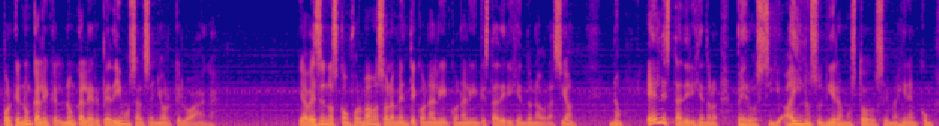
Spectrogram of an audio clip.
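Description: A man preaching a sermon, swinging between loud emphatic calls and quiet prayerful passages, repeating phrases for emphasis. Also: medium pitch, a little fast, slight background noise.

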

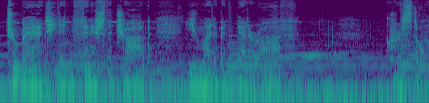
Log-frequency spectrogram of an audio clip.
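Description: A man's voice: low voice, fairly even intonation, unhurried. An actor playing a bitter, cruel male professor who sneers and insults his students, over a music score. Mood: contemptuous.

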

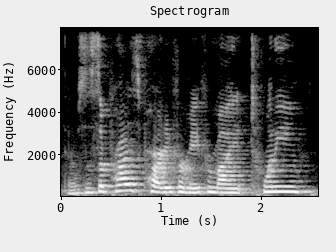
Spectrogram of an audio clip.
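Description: A woman's voice: on the high side, quick pace, lightly acted. A woman playing a frantic, easily overwhelmed young woman in an improv comedy scene. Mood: distressed. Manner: frantic and dramatic. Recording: roomy echo, faint noise.

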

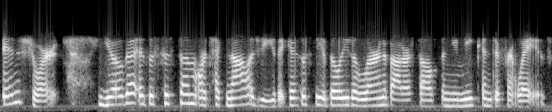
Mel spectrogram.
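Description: A middle-aged woman speaking in a calm, measured, instructional manner, like a yoga teacher guiding a class. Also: mid-range voice, dry recording. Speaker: yoga instructor, interview guest. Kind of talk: interview talk with guided breathing and pose instruction. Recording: tinny narrow phone-like line.

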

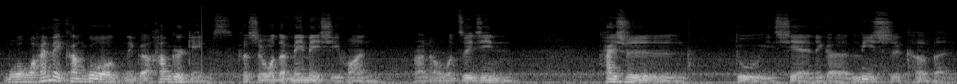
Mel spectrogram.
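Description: A distant, noisy recording of a man with a low voice. He is a native English speaker using foreign-accented Mandarin, halting and very unhurried, as in a relaxed language exchange. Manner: halting, hesitant learner's Mandarin. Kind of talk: casual language-exchange chat. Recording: distant microphone, clearly noisy background.

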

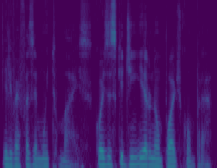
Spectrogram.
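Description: Brazilian guy preaching, heartfelt storyteller, middle pitch, dry close sound. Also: little pitch movement, a little fast, no room sound. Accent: Brazilian Portuguese. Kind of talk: sermon with personal testimony.

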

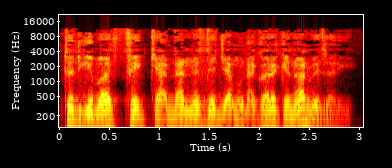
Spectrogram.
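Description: A man voicing a cold, measured woman who speaks firmly and without mercy, in an audiobook reading. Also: lowish voice, lively intonation, warm tone, husky, no room sound, studio quality, voice pushed up. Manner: measured, firm, unyielding. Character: cold, measured estranged wife.

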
